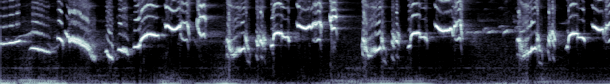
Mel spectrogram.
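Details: White-rumped shama singing to rouse other pet shamas into song: loud, rapid run of looping, warbled whistles that bend up and down, with a dense burst of notes before a short pause and a final flourish.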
